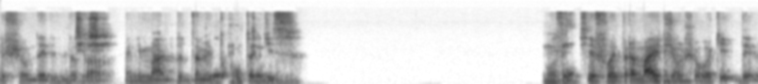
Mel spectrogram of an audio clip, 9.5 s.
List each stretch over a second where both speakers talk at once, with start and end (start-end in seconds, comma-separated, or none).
2.2-3.7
